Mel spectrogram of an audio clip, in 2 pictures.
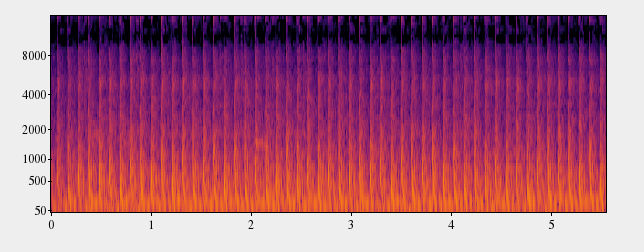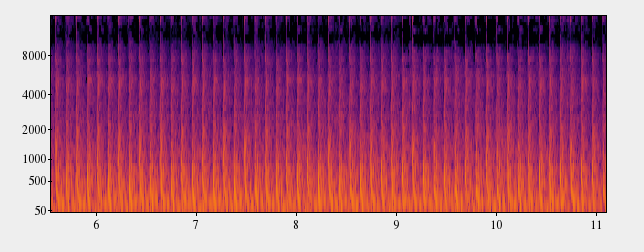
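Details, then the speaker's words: LG WM3370HVA washing machine with worn shock absorbers, recorded before replacement: heavy, steady thumping about twice a second as the drum bangs against the cabinet during spin, shaking as if the load were uneven. "Well, here we have an LG washing machine. It's been making a lot of rackets."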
